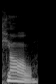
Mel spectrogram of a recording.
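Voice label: "tiao4", Mandarin Chinese; Cours-de-Chinois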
